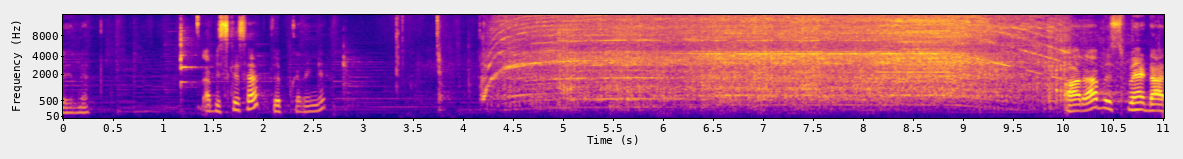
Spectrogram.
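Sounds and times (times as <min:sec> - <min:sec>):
electric hand mixer whirring: 0:04.2 - 0:11.0.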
